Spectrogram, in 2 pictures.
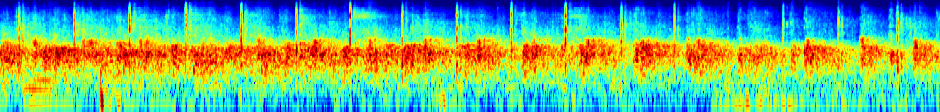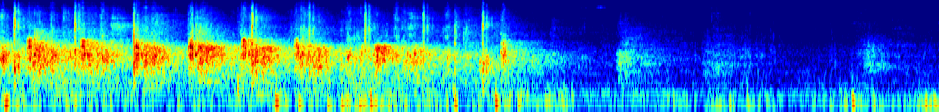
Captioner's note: applause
